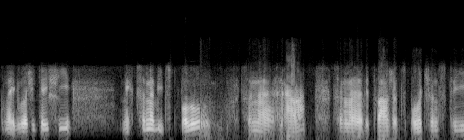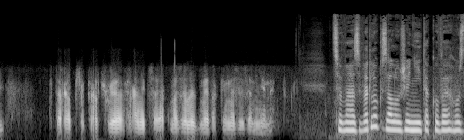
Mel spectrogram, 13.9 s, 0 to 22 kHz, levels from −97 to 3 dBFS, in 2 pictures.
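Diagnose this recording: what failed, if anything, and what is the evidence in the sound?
At 2.53 s the sound briefly hangs: the last bit is held and stretched for about 74 ms, with a faint buzzy, slightly dipped quality, then continues from exactly where it stopped, with nothing skipped. This is a short stall from a late packet, at the network and jitter-buffer stage. A packet arrived too late, the buffer ran dry, and the receiver filled the gap by extending what it already had until the packet came in.

From 2.99 s to 11.27 s the audio turns muffled and rough, with a watery, coarse texture. The top end is cut off at about 6 kHz, down from a full 20 kHz, and it is at its worst for roughly 5 s. This is a call bitrate drop in the call processing and codec stage. The bandwidth estimate fell, and the encoder was pushed from around 96 kbps down to about 8 kbps, which fits the band-limiting and the coarse coding heard here.

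Between 8.60 s and 9.11 s, inside that degraded stretch, the sound briefly rushes forward at about 112% speed, though its pitch stays the same. This is a jitter buffer speed-up, again at the buffer stage. Audio had piled up beyond the buffer's target, so the receiver trimmed out many tiny pitch-period-sized slices in quick succession, roughly 70 ms in total, to pull the delay back down.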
